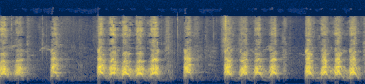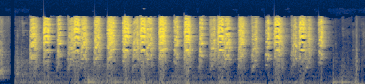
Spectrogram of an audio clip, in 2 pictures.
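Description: A dog barking in quick runs of barks for the first half. Then, about halfway through, a green parakeet takes over with a long string of high-pitched squawks, about four a second.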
